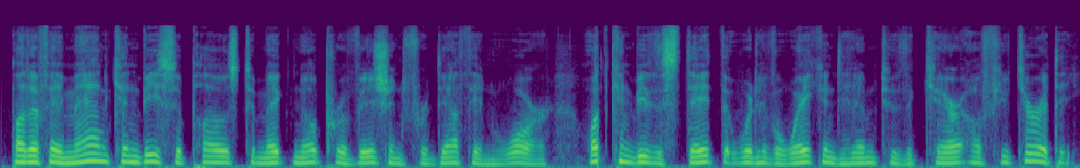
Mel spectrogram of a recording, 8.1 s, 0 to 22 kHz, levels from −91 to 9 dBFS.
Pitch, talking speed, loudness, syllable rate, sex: 130 Hz, 220 wpm, -18 LUFS, 5.4 syllables/s, male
